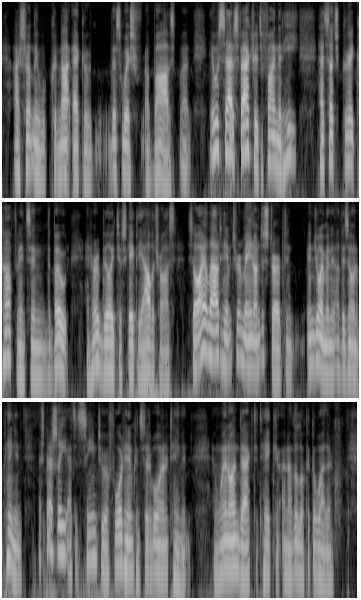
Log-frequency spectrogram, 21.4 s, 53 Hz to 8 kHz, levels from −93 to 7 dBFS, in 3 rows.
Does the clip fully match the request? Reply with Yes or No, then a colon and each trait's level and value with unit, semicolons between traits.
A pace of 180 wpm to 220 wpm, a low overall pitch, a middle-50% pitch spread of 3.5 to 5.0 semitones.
Yes: average, 185 wpm; low, 105 Hz; average, 4.2 semitones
